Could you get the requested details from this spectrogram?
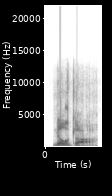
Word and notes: nylghau: American English

